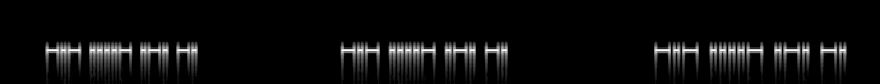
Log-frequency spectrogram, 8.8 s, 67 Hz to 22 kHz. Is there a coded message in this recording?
Yes: Morse code from 0.5 to 8.4 s, heard as a keyed tone, about 28 wpm, 700 Hz. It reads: K4RN K4RN K4RN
